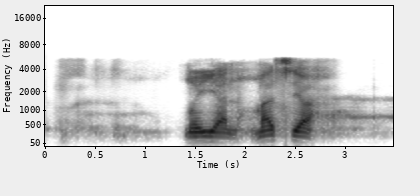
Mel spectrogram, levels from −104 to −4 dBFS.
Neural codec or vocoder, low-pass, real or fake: codec, 24 kHz, 1.2 kbps, DualCodec; 5.4 kHz; fake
